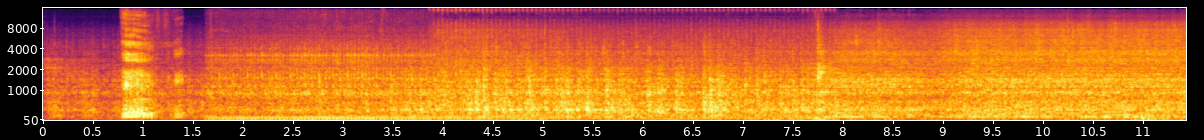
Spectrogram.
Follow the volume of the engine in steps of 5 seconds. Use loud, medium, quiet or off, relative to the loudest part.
loud, medium, off.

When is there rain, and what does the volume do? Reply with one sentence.
The rain can be heard from 0.0 to 11.4 s, getting louder.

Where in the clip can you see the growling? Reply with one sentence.
The growling can be heard from 0.8 to 1.4 s.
